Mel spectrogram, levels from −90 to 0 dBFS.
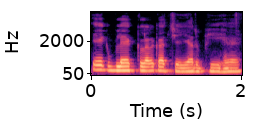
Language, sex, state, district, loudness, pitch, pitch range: Hindi, male, Jharkhand, Ranchi, -15 LUFS, 140 Hz, 120-150 Hz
